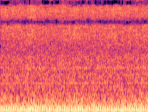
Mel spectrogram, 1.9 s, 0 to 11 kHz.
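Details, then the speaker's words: 1931 Model A Ford four-cylinder, first start after an engine rework with a new Snyder 5.5 head, has a low, even idle; rpm slows, then firms up as the spark lever is advanced. It runs healthy, with oil pressure noted as low. "hear the rpm slowing down let me go and advance it picking up a little bit"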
